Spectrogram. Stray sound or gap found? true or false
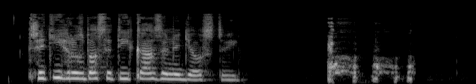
true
